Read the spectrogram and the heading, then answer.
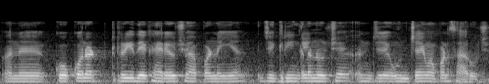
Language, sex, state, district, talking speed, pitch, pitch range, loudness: Gujarati, male, Gujarat, Gandhinagar, 230 wpm, 140 Hz, 135-145 Hz, -15 LUFS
